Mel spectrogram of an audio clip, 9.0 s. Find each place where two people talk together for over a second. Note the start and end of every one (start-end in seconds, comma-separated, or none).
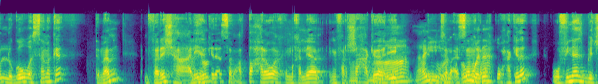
5.2-7.5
